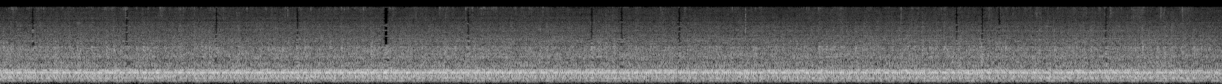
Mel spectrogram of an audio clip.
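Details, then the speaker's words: Lathe turning a lapping arbor, lathe slowed and steady rest fitted to stop the chatter heard on light cuts: even, continuous cutting hiss with one faint steady tone, no warbling or squeal; smooth cutting without chatter, followed by a spring cut. "That's improved things dramatically. We'll just do a spring cut."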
